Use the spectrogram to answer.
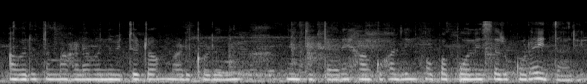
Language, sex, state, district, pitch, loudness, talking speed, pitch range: Kannada, female, Karnataka, Dakshina Kannada, 235 Hz, -15 LUFS, 120 wpm, 230-240 Hz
